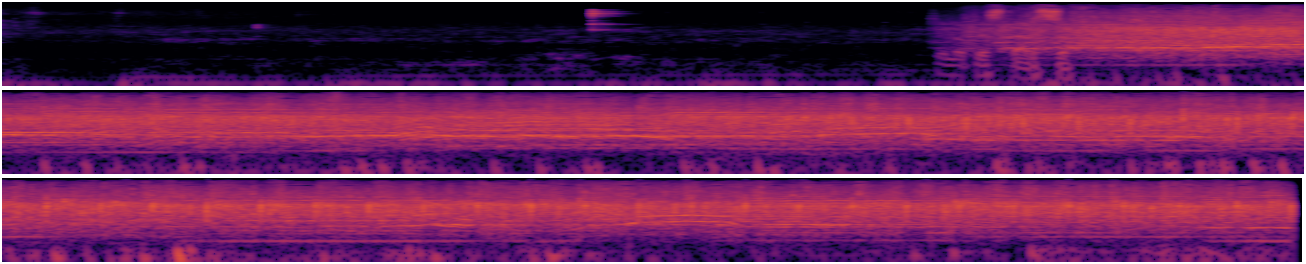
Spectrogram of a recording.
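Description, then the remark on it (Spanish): After a few seconds of quiet murmuring, a large crowd bursts into sustained, dense applause with cheering and scattered shouts as the coffin of López Tarso arrives for his farewell at Bellas Artes, staying loud and steady until the end. “Y cuando llegó el féretro, pues evidentemente los aplausos y la euforia eh, se hizo presente.”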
